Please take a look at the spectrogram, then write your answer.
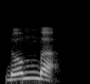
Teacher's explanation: Selanjutnya ada open mid setengah terbuka dengan posisi lidah bagian belakang ada bunyi O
